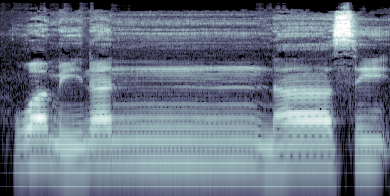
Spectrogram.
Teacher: وَمِنَ النَّاسِ، نون زبر نن، نون علی زبر نا، نون ہے یہاں پہ مشدد تو اس پہ ہم غنہ کریں گے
